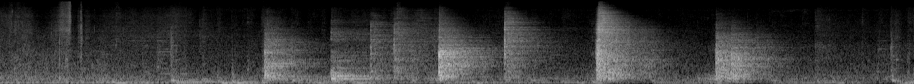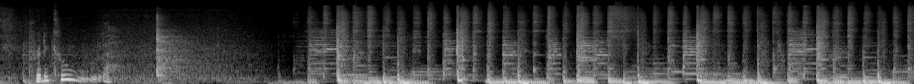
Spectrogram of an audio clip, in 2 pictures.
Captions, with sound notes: (metal clanging) Pretty cool. (upbeat music)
